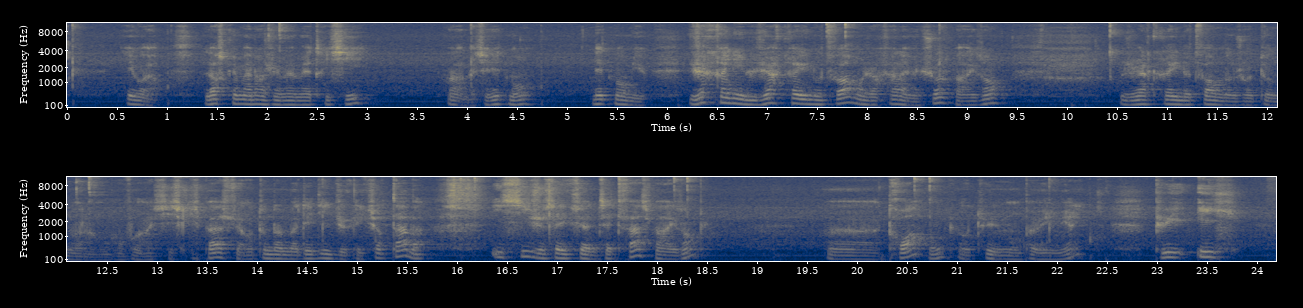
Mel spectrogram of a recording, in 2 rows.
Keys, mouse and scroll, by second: 0.1-2.1 middle drag, 2.1 click, 4.1-6.2 middle drag, 6.2 Tab, 6.5-7.7 middle drag, 7.7 right click, 8.3-8.8 scroll down 4, 8.8-10.1 middle drag, 10.1 Tab, 12.3 click, 13.5 Tab, 14.7 middle click, 15.6-16.1 scroll up 2, 16.1 right click, 17.6 a, 18.2 right click, 20.3 3, 20.7 right click, 21.1-22.0 scroll down 3, 22.0-23.6 shift+middle drag.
